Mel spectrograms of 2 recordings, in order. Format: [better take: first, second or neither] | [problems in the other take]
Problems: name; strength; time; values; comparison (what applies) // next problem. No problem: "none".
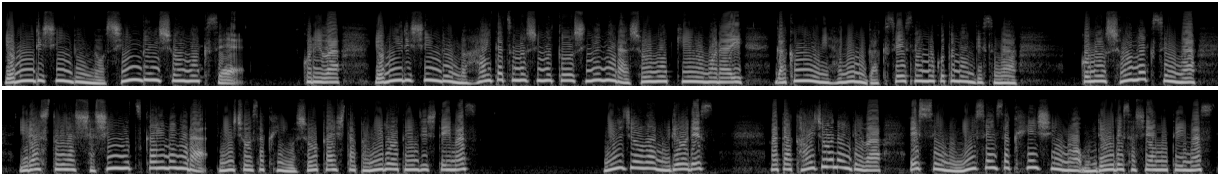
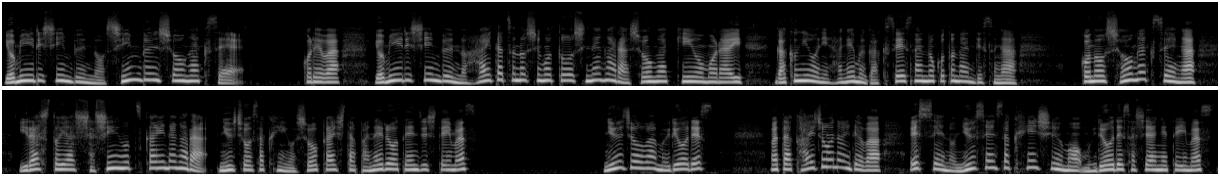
second | distortion; heavy; 32% of the sound clipped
